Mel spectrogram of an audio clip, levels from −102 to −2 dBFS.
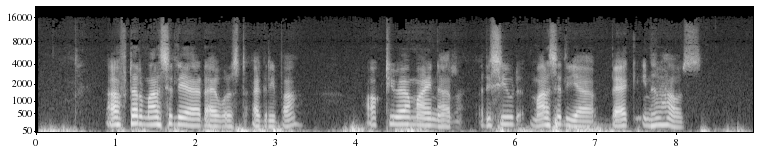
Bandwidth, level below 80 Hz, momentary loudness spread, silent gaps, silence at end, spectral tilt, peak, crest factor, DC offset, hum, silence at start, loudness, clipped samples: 14.5 kHz; -24 dBFS; 14 LU; none; 0 s; -5 dB/octave; 0 dBFS; 16 dB; under 0.1%; none; 0.05 s; -19 LUFS; under 0.1%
